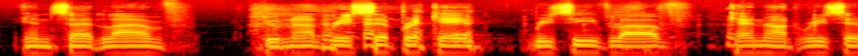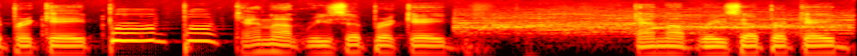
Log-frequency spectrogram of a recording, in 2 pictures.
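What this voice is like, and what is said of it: Robot voice. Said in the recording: “My father is the TX-7. He's a robot ... impersonate my father”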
